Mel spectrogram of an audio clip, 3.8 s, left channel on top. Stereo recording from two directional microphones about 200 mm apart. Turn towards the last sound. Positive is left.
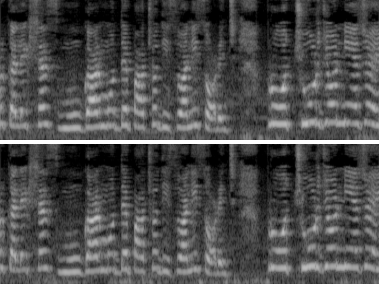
turn(degrees=-20)  # may be behind; listen again after turning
